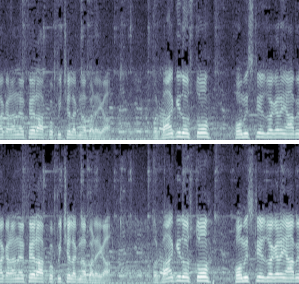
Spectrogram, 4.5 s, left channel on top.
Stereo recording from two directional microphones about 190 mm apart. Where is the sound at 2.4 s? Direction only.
15° left (ahead or behind).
